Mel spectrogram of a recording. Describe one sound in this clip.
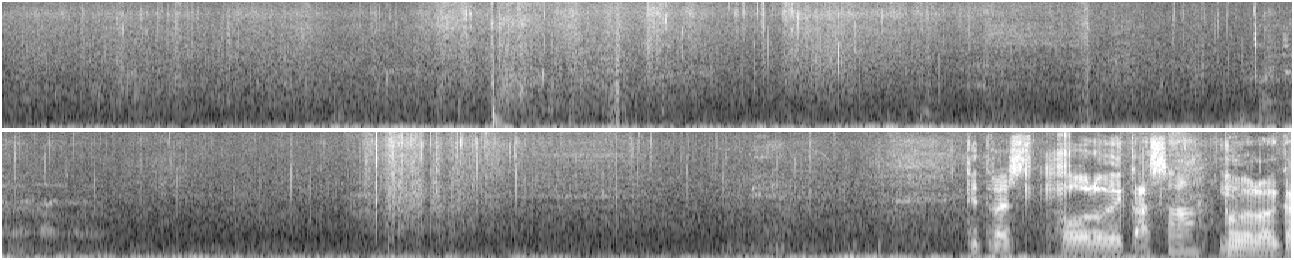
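Hands rustle and crunch through dry straw and loose soil.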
